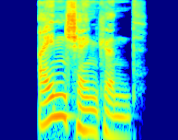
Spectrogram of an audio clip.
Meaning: present participle of einschenken
- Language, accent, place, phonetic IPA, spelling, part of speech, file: German, Germany, Berlin, [ˈaɪ̯nˌʃɛŋkn̩t], einschenkend, verb, De-einschenkend.ogg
